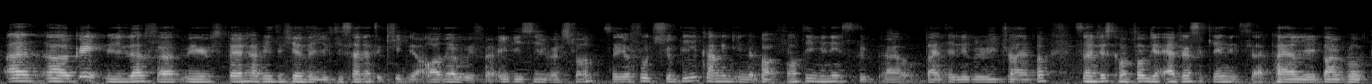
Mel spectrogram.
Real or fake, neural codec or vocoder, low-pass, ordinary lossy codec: fake; codec, 44.1 kHz, 2.6 kbps, SNAC; 7.2 kHz; none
